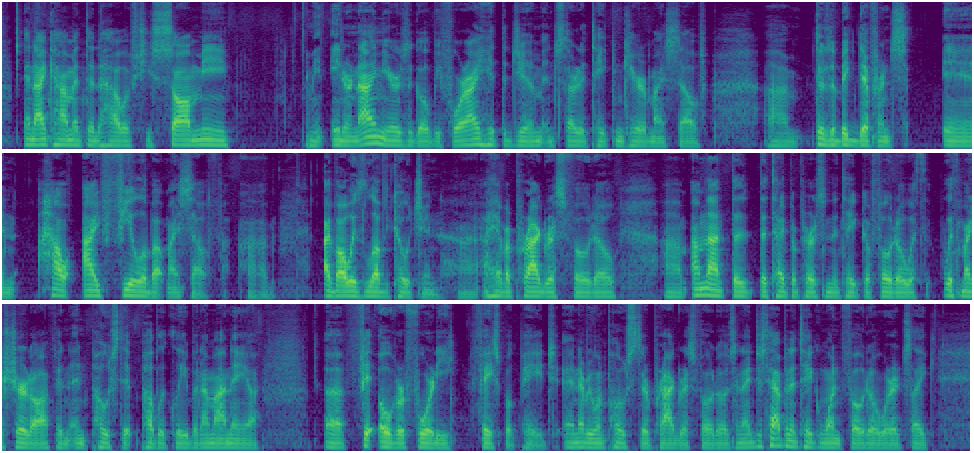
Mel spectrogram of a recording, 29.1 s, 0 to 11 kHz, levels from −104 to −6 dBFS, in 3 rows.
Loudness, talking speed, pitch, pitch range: -32 LUFS, 200 wpm, 95 Hz, 90-105 Hz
